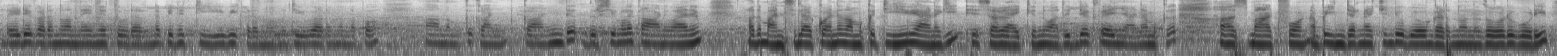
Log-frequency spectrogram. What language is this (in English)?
Malayalam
